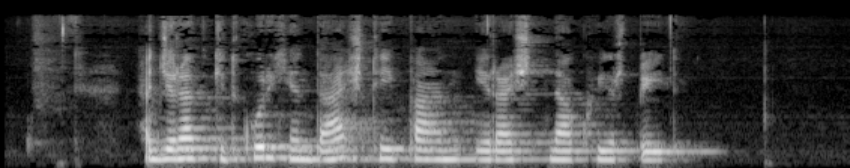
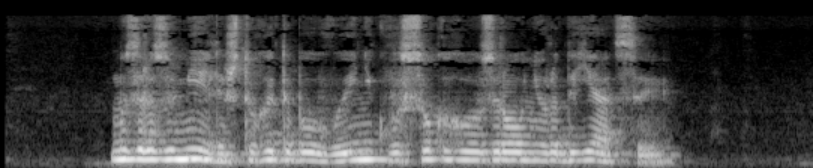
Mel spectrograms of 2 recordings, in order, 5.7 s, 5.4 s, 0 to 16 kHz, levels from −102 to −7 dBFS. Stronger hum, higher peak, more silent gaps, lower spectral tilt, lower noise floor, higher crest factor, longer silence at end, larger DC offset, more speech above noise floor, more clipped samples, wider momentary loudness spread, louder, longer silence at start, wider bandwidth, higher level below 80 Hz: neither; about the same, -8 dBFS vs -8 dBFS; neither; about the same, -5 dB/octave vs -6 dB/octave; first, -74 dBFS vs -70 dBFS; about the same, 18 dB vs 16 dB; about the same, 0.9 s vs 0.9 s; neither; about the same, 49 dB vs 48 dB; neither; first, 17 LU vs 12 LU; about the same, -25 LUFS vs -23 LUFS; second, 0.25 s vs 0.75 s; about the same, 11.5 kHz vs 11.5 kHz; second, -70 dBFS vs -62 dBFS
